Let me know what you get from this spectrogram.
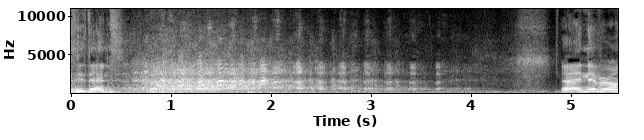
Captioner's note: audience Laughing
